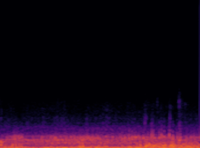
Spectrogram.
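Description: Wind buffeting a camera microphone held at the sea surface, with choppy water sloshing around it: a steady low rush.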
